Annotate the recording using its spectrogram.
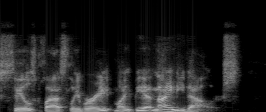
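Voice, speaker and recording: Against a quiet background, a man speaks at a fairly low pitch. His tone is bright and sharp. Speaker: software trainer. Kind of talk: webinar tutorial. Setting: online meeting. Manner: fast.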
